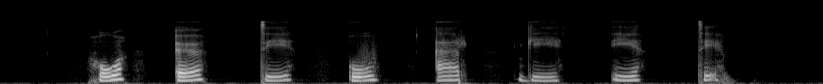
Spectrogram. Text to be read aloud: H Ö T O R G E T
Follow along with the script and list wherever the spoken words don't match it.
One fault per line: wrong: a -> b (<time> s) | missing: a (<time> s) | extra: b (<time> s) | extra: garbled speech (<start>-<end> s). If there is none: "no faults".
no faults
